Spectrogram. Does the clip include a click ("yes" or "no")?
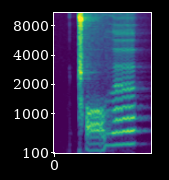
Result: yes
